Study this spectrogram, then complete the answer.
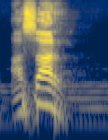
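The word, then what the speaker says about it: עשר: ப்ரொனன்சியேஷன்க்காக சரி உச்சரிப்புக்காக வச்சிருக்காங்க புள்ளி அந்த பக்கமா இருந்துச்சுன்னா சாு ப்ரனன்ஸ் பண்ணும் புள்ளி இந்தாண்டை இருந்துச்சுா ப்ரனௌன்ஸ் பண்ணும் தசம பாகத்துக்கான வார்த்தை அசார் ஐஸ்வரியத்துக்கான வார்த்தை அஷர் ஆனா ஒரே ஸ்பெல்லிங் அப்படின்னா ரெண்டும் ஒன்னோட ஒன்னு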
